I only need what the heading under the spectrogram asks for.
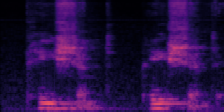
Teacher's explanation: it's not an S sound as it's indicated in slide it's like an SH sound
